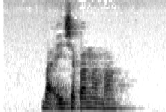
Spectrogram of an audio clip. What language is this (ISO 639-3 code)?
grn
